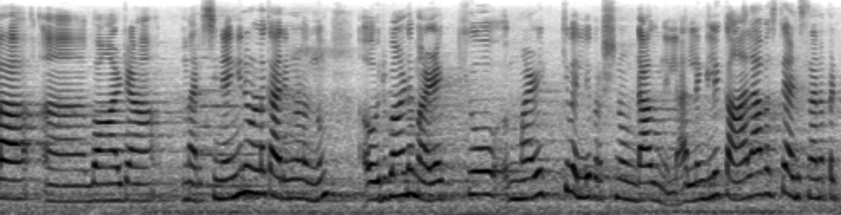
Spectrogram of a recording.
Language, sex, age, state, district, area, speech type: Malayalam, female, 18-30, Kerala, Kottayam, rural, spontaneous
